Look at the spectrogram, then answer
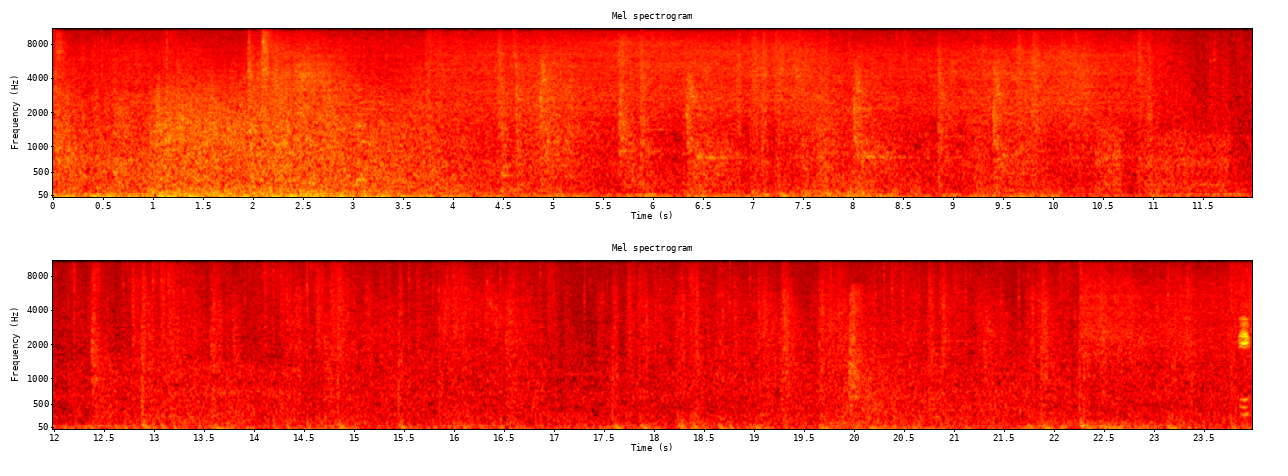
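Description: Naval artillery fire during a battleship engagement in the game Ultimate Admiral: Dreadnoughts: dense, continuous booming rumble, heaviest at the start and then settling into a steady roar with scattered sharper blasts.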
